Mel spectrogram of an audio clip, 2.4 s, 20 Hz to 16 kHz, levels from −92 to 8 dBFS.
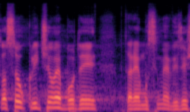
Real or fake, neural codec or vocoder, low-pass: fake; codec, 44.1 kHz, 7.8 kbps, DAC; 14.4 kHz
